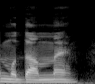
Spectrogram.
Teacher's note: ਕਈ ਵਾਰ ਦੱਦੇ ਨੂੰ ਭਾਰਾ ਕਰ ਜਾਂਦੇ ਨੇ ਅਤੇ ਧੱਦਾ ਬਣ ਜਾਂਦਾ ਹੈ, ਮੁਦਾਮੈ ਪੜ੍ਹ ਜਾਂਦੇ ਨੇ। ਇਸ ਲਈ ਇਸ ਨੂੰ ਪੋਲਾ ਕਰਨਾ ਹੈ, ਮੁਦਾਮੈ। ਗਨੀਮੁਲ ਸਿਕਸਤੈ, ਗਰੀਬੁਲ ਪਰਸਤੈ, ਬਿਲੰਦੁਲ ਮਕਾਨੈ, ਜ਼ਮੀਨੁਲ ਜਮਾਨੈ।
